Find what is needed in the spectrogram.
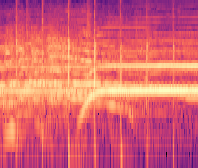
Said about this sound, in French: Effectivement, on peut l'applaudir. Oui.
